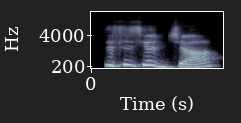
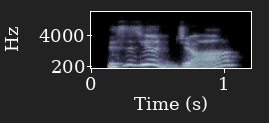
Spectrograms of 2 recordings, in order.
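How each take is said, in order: First: Much higher and louder repeat of the question; imitating shocked child. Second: Higher, louder astonished question; imitating surprised child. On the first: Granddaughter repeating to grandpa in disbelief, much higher and louder. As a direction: push the disbelief up a notch. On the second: Granddaughter asking grandpa about his job, surprised and louder. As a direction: echo a granddaughter's disbelief, rising. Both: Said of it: "looked at me wide-eyed in surprise".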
